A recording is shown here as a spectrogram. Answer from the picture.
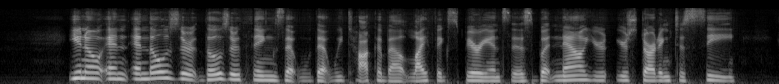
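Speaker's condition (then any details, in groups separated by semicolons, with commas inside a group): No condition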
